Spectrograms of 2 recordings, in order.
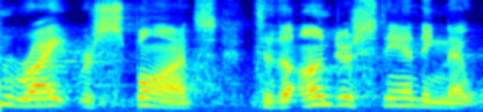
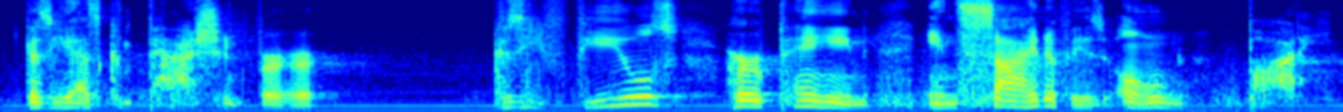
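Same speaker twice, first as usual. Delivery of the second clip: whisper; 5 dB quieter than usual. Real, not acted. Tender whispered aside about Jesus.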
